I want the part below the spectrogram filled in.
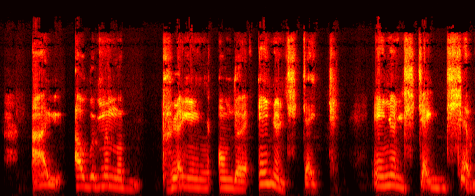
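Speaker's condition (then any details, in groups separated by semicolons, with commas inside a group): Cerebral palsy with speech impediment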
